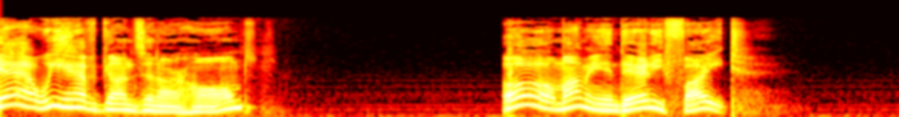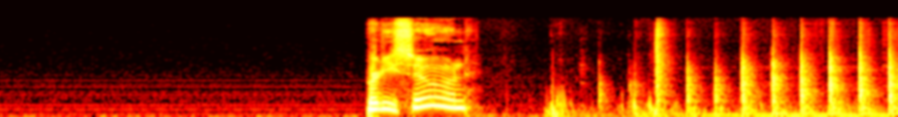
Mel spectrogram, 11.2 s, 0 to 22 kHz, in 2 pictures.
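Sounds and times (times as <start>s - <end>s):
speech: 0.0s - 1.7s, 3.1s - 4.7s, 7.9s - 9.7s
knocking on a door: 9.0s - 11.2s.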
